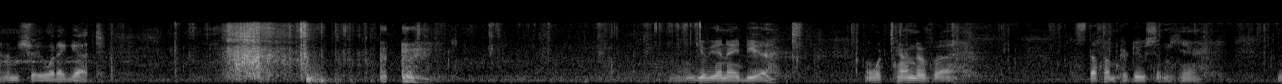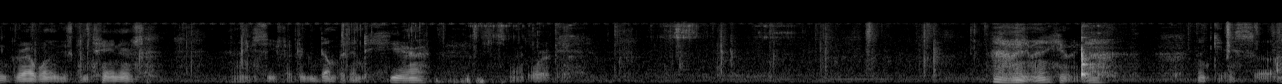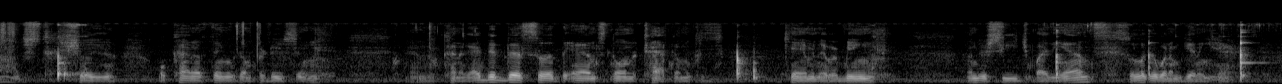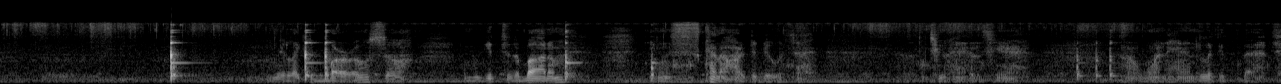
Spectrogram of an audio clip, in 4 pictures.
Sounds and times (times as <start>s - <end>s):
Speech: 0.0s - 1.1s, 6.7s - 7.9s, 8.6s - 9.8s, 10.8s - 12.2s, 12.8s - 14.4s, 15.2s - 17.2s, 17.9s - 18.6s, 22.7s - 24.0s, 24.8s - 29.0s, 29.7s - 32.9s, 33.5s - 34.6s, 35.3s - 38.1s, 41.1s - 44.2s, 45.0s - 46.6s, 47.7s - 48.8s, 49.6s - 51.2s.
